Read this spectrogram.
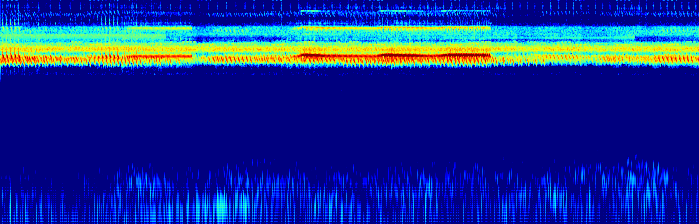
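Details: A bell cricket in Chiba's Sanuki, Japan, on an autumn night rings out three bright, bell-like trills about every one and a half seconds, set against an unbroken, buzzing background chorus of other insects.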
